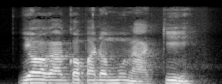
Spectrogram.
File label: Kelantan-Pattani Malay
